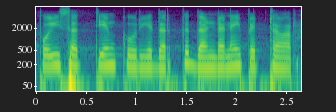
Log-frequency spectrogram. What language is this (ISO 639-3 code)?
tam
